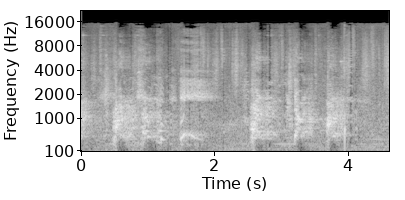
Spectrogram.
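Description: A puppy barking: a run of short, high yapping barks, about seven of them, one after another.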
